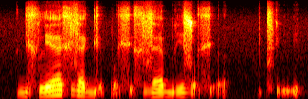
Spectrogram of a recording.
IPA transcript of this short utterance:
ɡʲ ə x lʲ ɛː x z ɛ ɡʲ ə̰ p ə̰ xʲ ə̰ x z ɛ b i z o̰ xʲ ə̰ | t͡sʼ ḭ

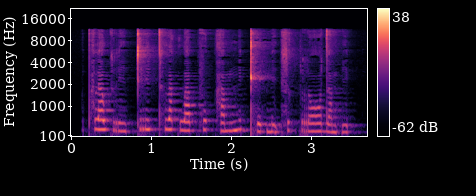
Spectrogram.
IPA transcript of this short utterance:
pʰ l a˥˩ w k r iː˨˩ p̚ t r i˥˩ ʔ tʰ ɯ˥˩ a̯ k w a˦˥ p̚ f o˥˩ k̚ h a˦˥ m ŋ i˥˩ t̚ kʰ e˨˩ ʔ n i˨˩ ʔ s ɯ˦˥ k̚ p r ɔː˦˥ d a˨˩ m ʔ i˨˩ t̚

